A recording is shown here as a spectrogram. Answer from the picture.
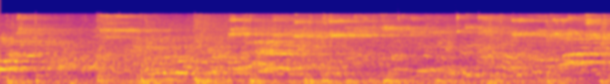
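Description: A basketball bouncing on a hardwood court in a large gym hall, mixed with the indistinct calls of players and spectators.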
